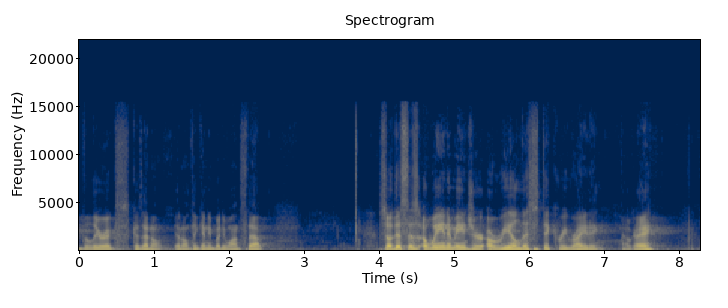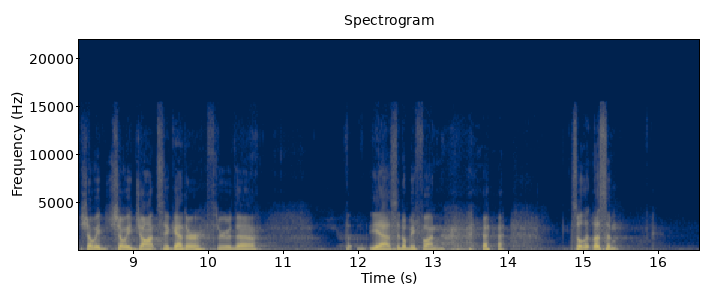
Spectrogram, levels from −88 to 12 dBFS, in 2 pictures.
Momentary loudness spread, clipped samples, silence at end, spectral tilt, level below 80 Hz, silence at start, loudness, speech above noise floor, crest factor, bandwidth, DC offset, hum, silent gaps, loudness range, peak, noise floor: 16 LU; under 0.1%; 1.1 s; -8 dB/octave; -54 dBFS; 0 s; -18 LUFS; 43 dB; 20 dB; 14.5 kHz; under 0.1%; none; none; 6 LU; 0 dBFS; -61 dBFS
